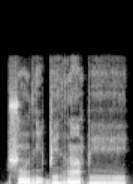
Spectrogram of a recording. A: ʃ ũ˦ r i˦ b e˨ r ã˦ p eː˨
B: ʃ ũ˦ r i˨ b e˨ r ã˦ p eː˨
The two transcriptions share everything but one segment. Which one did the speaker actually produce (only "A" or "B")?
A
